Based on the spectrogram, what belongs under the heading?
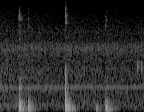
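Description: Tapped imitation of heart sounds in a three-beat gallop pattern: first sound, second sound, then an early third sound.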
